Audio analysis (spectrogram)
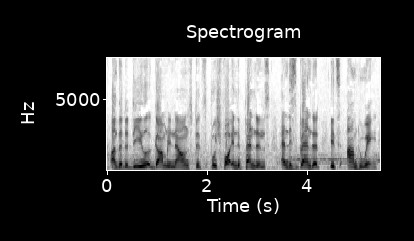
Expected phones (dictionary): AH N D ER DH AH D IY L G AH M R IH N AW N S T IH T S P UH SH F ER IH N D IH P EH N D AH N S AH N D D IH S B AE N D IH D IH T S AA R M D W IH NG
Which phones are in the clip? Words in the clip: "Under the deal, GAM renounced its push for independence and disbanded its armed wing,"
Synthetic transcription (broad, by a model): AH N D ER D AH D IY L G AH M R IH N AW N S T IH T S P UH SH F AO IH N D IH P EH N D AH N S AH N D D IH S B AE N D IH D IH T S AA M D W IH NG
